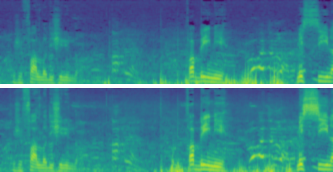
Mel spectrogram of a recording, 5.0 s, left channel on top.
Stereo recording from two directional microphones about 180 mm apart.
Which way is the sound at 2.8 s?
10° right (ahead or behind).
